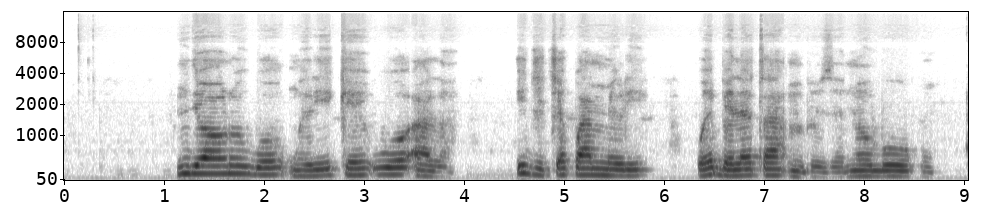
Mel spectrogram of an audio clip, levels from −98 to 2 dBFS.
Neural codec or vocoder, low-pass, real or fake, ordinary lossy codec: none; 14.4 kHz; real; Opus, 24 kbps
